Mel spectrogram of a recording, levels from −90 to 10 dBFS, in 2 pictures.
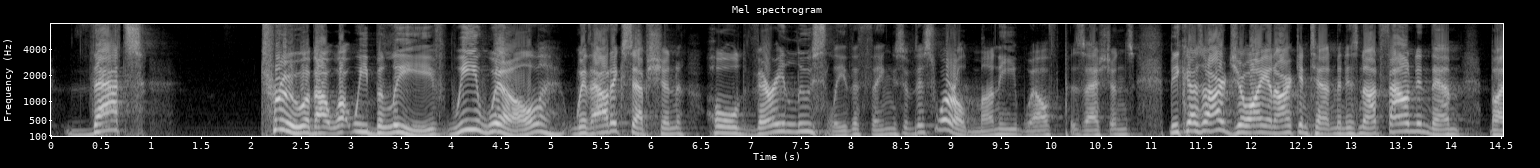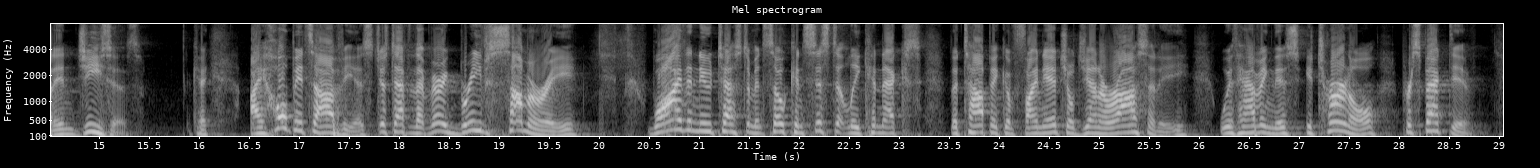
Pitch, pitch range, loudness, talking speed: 160 Hz, 130-190 Hz, -17 LUFS, 130 wpm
